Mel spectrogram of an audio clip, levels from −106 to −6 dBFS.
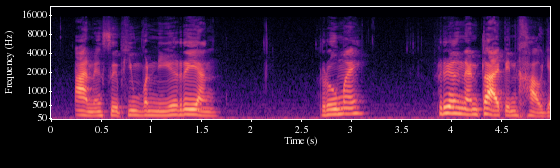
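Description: No technical faults can be heard anywhere in the recording. Nothing in the speech calls for a time mark or further comment.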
